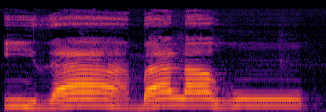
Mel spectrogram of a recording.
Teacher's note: huruf lamnya jangan lo, jangan ikutan tebal karena huruf ghain huruf tebal.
